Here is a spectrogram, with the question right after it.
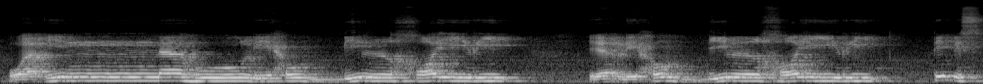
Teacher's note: Al Khair harusnya dibaca tipis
